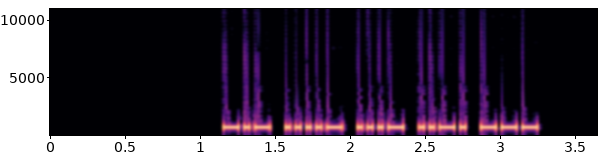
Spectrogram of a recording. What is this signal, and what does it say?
Morse code, heard as a keyed tone, about 34 wpm, 700 Hz. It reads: K4VFO
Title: USA Call Signs - 4x Character Spacing - 35wpm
